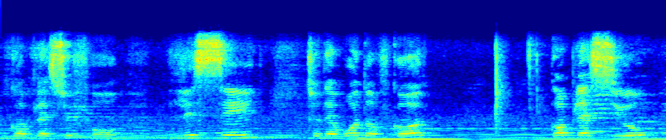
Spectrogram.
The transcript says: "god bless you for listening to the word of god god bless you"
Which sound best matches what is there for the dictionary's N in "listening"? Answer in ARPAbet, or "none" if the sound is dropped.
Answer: none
